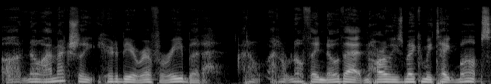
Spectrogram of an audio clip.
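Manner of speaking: put-on whisper. Retelling what a referee said at training: imitating someone whispering. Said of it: "he's kinda just whispering this to me".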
